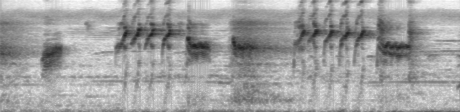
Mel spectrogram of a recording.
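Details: Captive white-rumped shama given routine free-flight exercise for stamina; bright chattering phrases of rapid high notes alternating with short whistled trills, low hum in the background.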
